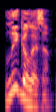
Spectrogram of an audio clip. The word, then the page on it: legalism: British English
